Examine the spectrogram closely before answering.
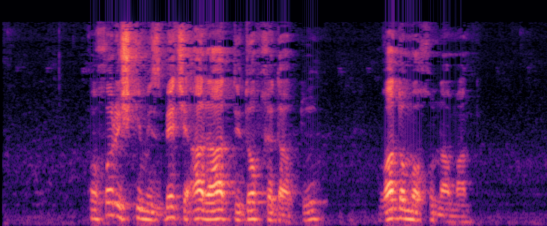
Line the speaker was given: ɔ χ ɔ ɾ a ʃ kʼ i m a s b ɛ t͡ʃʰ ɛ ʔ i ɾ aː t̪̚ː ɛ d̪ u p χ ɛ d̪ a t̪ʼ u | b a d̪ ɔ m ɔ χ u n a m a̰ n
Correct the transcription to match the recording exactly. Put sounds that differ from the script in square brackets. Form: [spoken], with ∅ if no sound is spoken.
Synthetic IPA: ɔ χ ɔ ɾ [i] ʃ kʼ i m [i] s b ɛ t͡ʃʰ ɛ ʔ [a] ɾ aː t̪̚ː [i] d̪ [ɔ] p χ ɛ d̪ a t̪ʼ u | [v] a d̪ ɔ m ɔ χ u n a m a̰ n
